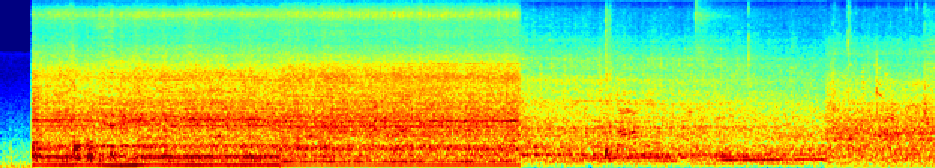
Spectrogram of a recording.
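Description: Outdoor street background with a vehicle engine running steadily, starting suddenly about half a second in and changing at a cut about seven seconds in, with faint voices.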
